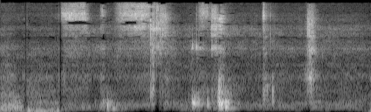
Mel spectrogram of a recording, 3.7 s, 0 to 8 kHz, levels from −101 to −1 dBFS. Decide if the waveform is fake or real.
fake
